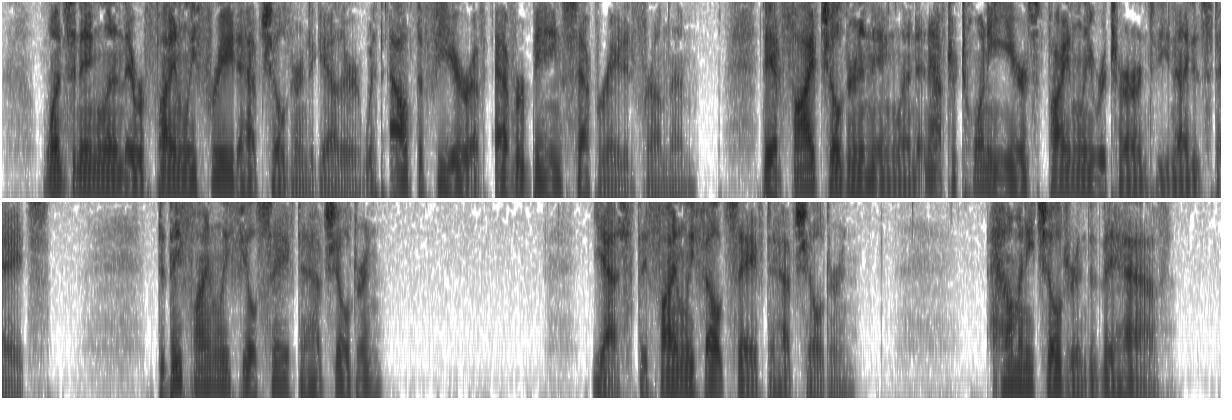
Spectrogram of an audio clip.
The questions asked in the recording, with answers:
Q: How many children did they have?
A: They had 5 children.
